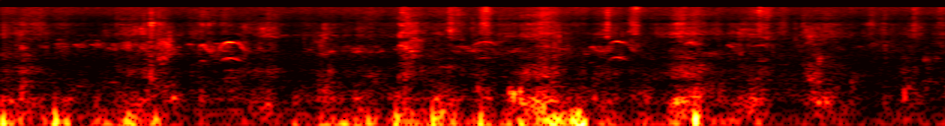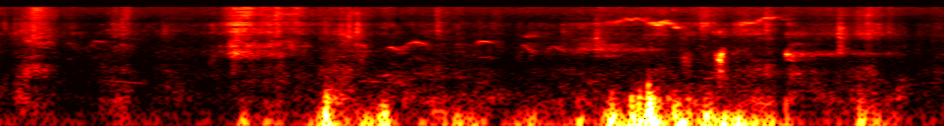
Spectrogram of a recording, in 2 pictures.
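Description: A cow being milked by hand into a plastic bucket: short, repeated squirts of milk into the foam, along with low puffing sounds from the cattle that are loudest near the end.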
